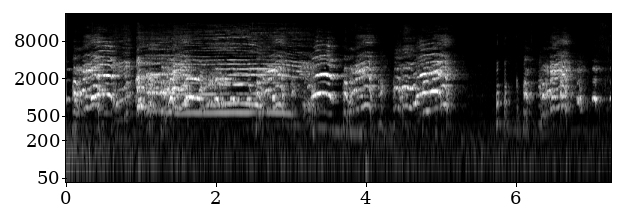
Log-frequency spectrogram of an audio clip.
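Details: Ayam Cemani chickens, a rare all-black breed from Indonesia kept in the UK, giving loud harmonic clucking and drawn-out crowing-like calls in several bursts, a long sustained phrase first, then shorter choppy calls with brief quiet gaps.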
